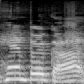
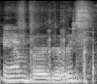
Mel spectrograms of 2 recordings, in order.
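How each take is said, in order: First: It is said with a Cantonese accent. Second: It is said in a plain accent.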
